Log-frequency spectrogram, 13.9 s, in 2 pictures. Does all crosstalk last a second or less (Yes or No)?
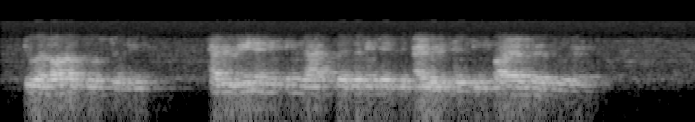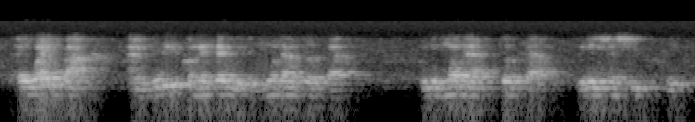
No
